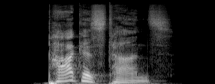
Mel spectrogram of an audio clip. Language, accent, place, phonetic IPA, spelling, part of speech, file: German, Germany, Berlin, [ˈpaːkɪstaːns], Pakistans, noun, De-Pakistans.ogg
- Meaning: genitive singular of Pakistan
